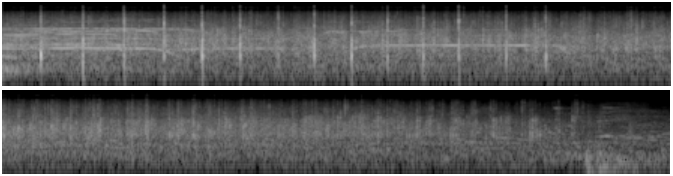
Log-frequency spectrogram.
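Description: An audience claps loudly at first, with sharp individual claps and a few whoops, then the applause gradually fades while someone talks over it.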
